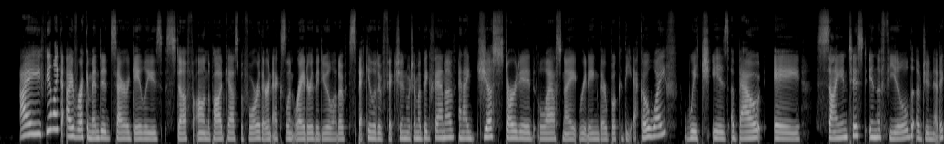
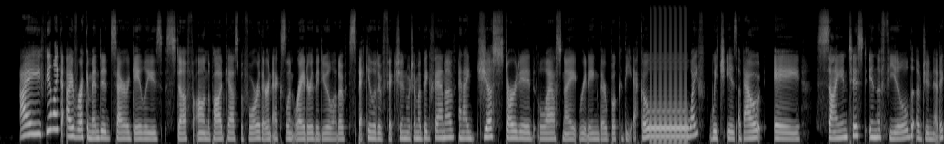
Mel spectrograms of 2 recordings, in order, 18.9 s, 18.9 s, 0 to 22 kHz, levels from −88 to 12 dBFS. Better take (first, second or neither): first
